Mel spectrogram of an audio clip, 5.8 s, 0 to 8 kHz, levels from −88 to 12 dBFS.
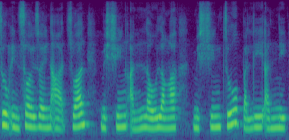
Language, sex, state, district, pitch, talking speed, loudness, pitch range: Mizo, female, Mizoram, Aizawl, 185 Hz, 145 wpm, -17 LUFS, 175-195 Hz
